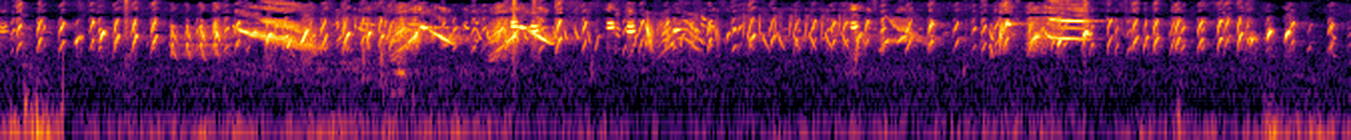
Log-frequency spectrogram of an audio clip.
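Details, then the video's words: Goldfinch singing for songbird training: a dense, fast stream of tinkling, twittering and buzzy high notes with bright slurred whistles, running almost without pause, after a short low thump at the start. "Goldfinch: How to raise it and train it to sing with strong stimulation"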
